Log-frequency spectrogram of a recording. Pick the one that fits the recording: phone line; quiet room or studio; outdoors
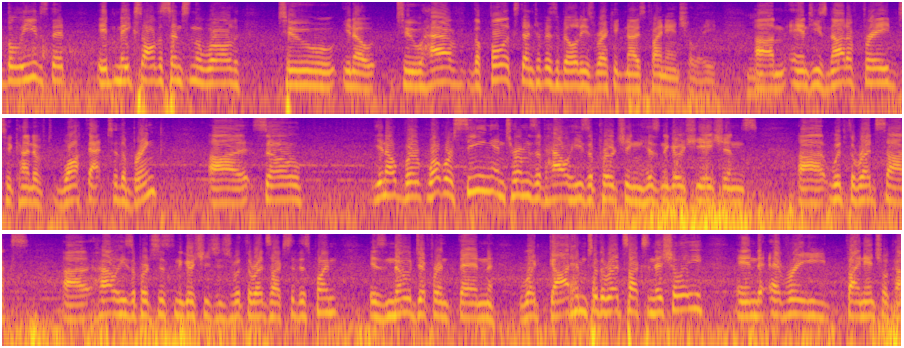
outdoors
